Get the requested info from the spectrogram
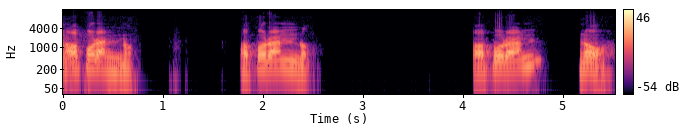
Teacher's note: এর উচ্চারণ হচ্ছে ন এর মহাপ্রাণ রূপ, ন দুইবার উচ্চারিত হয়।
